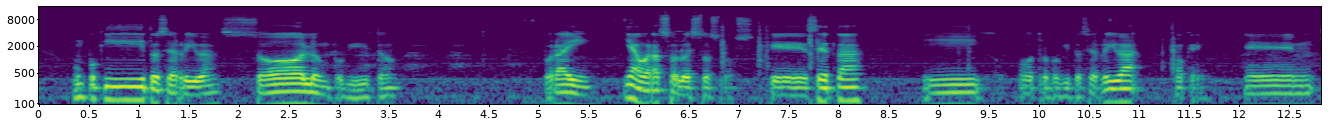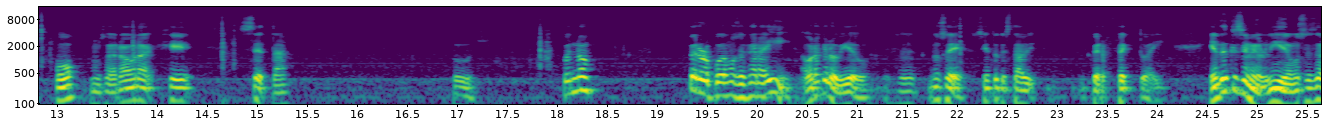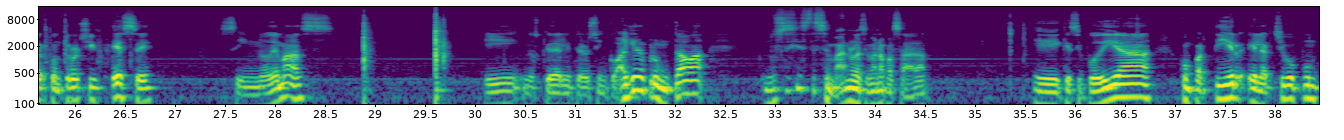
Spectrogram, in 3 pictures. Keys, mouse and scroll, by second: 4.9 shift+click, 5.8 shift+click, 6.2 shift+click, 7.2 shift+g, 7.7 shift+z, 10.6 click, 11.8 Caps_Lock, 12.8 o, 13.7 g, 14.7 z, 15.5-16.2 scroll down 4, 16.5 scroll up 1, 17.6 Escape, 18.3 scroll down 1, 18.7-21.2 drag, 21.2 scroll down 1, 21.6-24.8 shift+drag, 26.3 ctrl+shift+s, 28.9 KP_Add, 29.6 KP_Enter.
